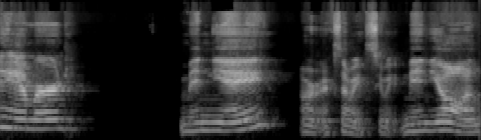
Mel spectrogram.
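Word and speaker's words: Mignon: Hand hammered min or excuse me, minion. Like filet minion.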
